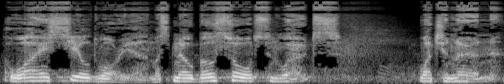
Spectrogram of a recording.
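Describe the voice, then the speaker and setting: An actor voicing a steady Viking warrior leader who speaks in calm, terse, commanding lines. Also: male voice, fairly high pitch, slow pace, creaky, background noise. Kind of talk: video game cutscene. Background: music.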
